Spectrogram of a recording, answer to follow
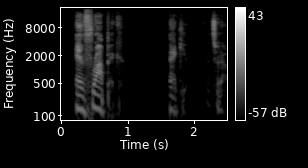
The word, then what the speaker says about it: Anthropic: I'm saying Anamorphic, but I think I'm saying it wrong. I can't remember. Hold on a second. It's Anthropic.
